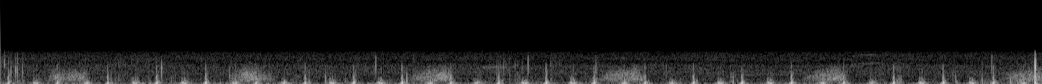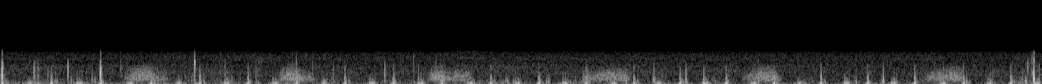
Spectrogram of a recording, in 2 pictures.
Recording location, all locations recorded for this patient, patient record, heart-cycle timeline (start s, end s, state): pulmonary valve (PV)
aortic valve (AV)+pulmonary valve (PV)+tricuspid valve (TV)+mitral valve (MV)
#Age: Child
#Sex: Female
#Height: 104.0 cm
#Weight: 20.4 kg
#Pregnancy status: False
#Murmur: Absent
#Murmur locations: nan
#Most audible location: nan
#Systolic murmur timing: nan
#Systolic murmur shape: nan
#Systolic murmur grading: nan
#Systolic murmur pitch: nan
#Systolic murmur quality: nan
#Diastolic murmur timing: nan
#Diastolic murmur shape: nan
#Diastolic murmur grading: nan
#Diastolic murmur pitch: nan
#Diastolic murmur quality: nan
#Outcome: Abnormal
#Campaign: 2015 screening campaign
0.00	0.13	unannotated
0.13	0.30	diastole
0.30	0.44	S1
0.44	0.54	systole
0.54	0.64	S2
0.64	0.80	diastole
0.80	0.94	S1
0.94	1.06	systole
1.06	1.14	S2
1.14	1.32	diastole
1.32	1.44	S1
1.44	1.52	systole
1.52	1.64	S2
1.64	1.80	diastole
1.80	1.92	S1
1.92	2.04	systole
2.04	2.16	S2
2.16	2.32	diastole
2.32	2.44	S1
2.44	2.52	systole
2.52	2.64	S2
2.64	2.80	diastole
2.80	2.92	S1
2.92	3.02	systole
3.02	3.12	S2
3.12	3.28	diastole
3.28	3.37	S1
3.37	3.46	systole
3.46	3.58	S2
3.58	3.75	diastole
3.75	3.88	S1
3.88	3.98	systole
3.98	4.08	S2
4.08	4.24	diastole
4.24	4.35	S1
4.35	4.44	systole
4.44	4.58	S2
4.58	4.72	diastole
4.72	4.84	S1
4.84	4.96	systole
4.96	5.06	S2
5.06	5.20	diastole
5.20	5.32	S1
5.32	5.42	systole
5.42	5.54	S2
5.54	5.70	diastole
5.70	5.82	S1
5.82	5.92	systole
5.92	6.02	S2
6.02	6.18	diastole
6.18	6.32	S1
6.32	6.42	systole
6.42	6.52	S2
6.52	6.70	diastole
6.70	6.80	S1
6.80	6.90	systole
6.90	7.00	S2
7.00	7.16	diastole
7.16	7.28	S1
7.28	7.40	systole
7.40	7.50	S2
7.50	7.66	diastole
7.66	7.78	S1
7.78	7.88	systole
7.88	7.98	S2
7.98	8.18	diastole
8.18	8.31	S1
8.31	8.40	systole
8.40	8.50	S2
8.50	8.68	diastole
8.68	8.80	S1
8.80	8.92	systole
8.92	9.02	S2
9.02	9.18	diastole
9.18	9.30	S1
9.30	9.40	systole
9.40	9.52	S2
9.52	9.68	diastole
9.68	9.80	S1
9.80	9.90	systole
9.90	10.02	S2
10.02	10.18	diastole
10.18	10.28	S1
10.28	10.36	systole
10.36	10.52	S2
10.52	10.68	diastole
10.68	10.80	S1
10.80	10.92	systole
10.92	11.02	S2
11.02	11.18	diastole
11.18	11.30	S1
11.30	11.40	systole
11.40	11.52	S2
11.52	11.70	diastole
11.70	11.81	S1
11.81	11.90	systole
11.90	12.04	S2
12.04	12.17	diastole
12.17	12.28	S1
12.28	12.36	systole
12.36	12.50	S2
12.50	12.66	diastole
12.66	12.76	S1
12.76	12.88	systole
12.88	12.98	S2
12.98	13.14	diastole
13.14	13.26	S1
13.26	13.34	systole
13.34	13.48	S2
13.48	13.64	diastole
13.64	13.74	S1
13.74	13.82	systole
13.82	13.96	S2
13.96	14.12	diastole
14.12	14.22	S1
14.22	14.34	systole
14.34	14.44	S2
14.44	14.60	diastole
14.60	14.72	S1
14.72	14.80	systole
14.80	14.92	S2
14.92	15.06	diastole
15.06	15.20	S1
15.20	15.32	systole
15.32	15.42	S2
15.42	15.56	diastole
15.56	15.68	S1
15.68	15.76	systole
15.76	15.90	S2
15.90	16.04	diastole
16.04	16.16	S1
16.16	16.26	systole
16.26	16.38	S2
16.38	16.53	diastole
16.53	16.63	S1
16.63	16.72	systole
16.72	16.82	S2
16.82	16.96	diastole
16.96	17.08	S1
17.08	17.20	systole
17.20	17.32	S2
17.32	17.45	diastole
17.45	17.56	S1
17.56	17.64	systole
17.64	17.78	S2
17.78	17.92	diastole
17.92	20.85	unannotated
